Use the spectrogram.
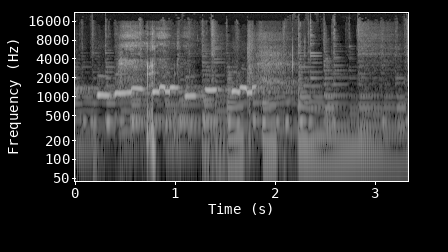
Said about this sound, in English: Oh man, this is fun. Is this distracting? I don't know. Check out that whistling, huh?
